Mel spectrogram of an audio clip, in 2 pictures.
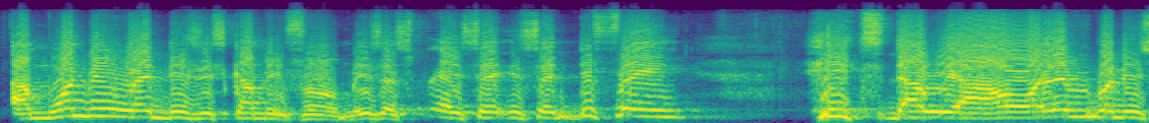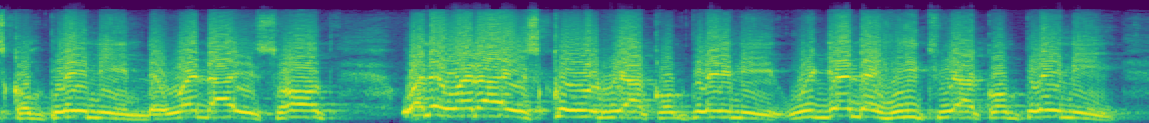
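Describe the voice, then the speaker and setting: A man's voice: high voice, a little fast, bright, forceful tone, poor audio. A man hosting a television talk show, interviewing a guest in a rambling, chatty way with frequent laughs. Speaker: TV show host.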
